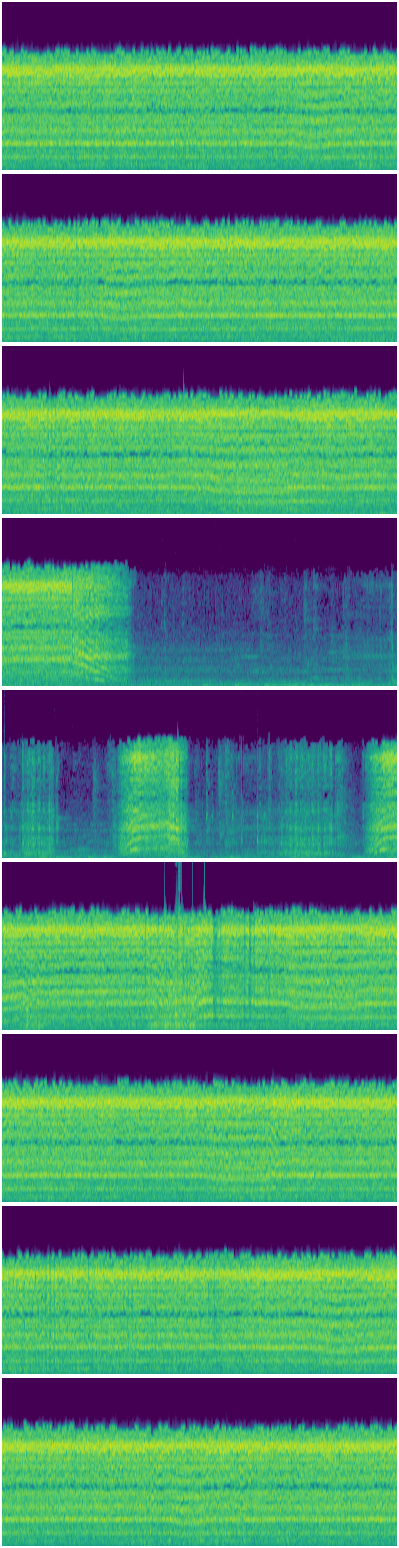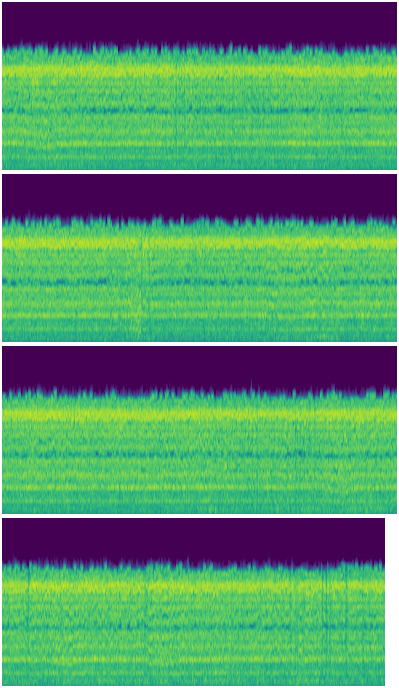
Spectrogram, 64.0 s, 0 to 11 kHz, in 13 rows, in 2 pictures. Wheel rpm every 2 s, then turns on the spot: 230, 230, 230, 230, 230, 230, 220, 200, 10, 0, 40, 20, 160, 230, 230, 230, 220, 230, 230, 230, 230, 230, 230, 230, 230, 230, 230, 230, 230, 230, 230, 230.
20-24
